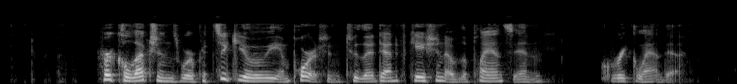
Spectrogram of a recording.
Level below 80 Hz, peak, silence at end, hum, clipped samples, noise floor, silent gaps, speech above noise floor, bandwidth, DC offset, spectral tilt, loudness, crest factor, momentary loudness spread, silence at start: -66 dBFS; -4 dBFS; 0.55 s; none; under 0.1%; -60 dBFS; none; 36 dB; 10 kHz; under 0.1%; -5 dB/octave; -24 LUFS; 22 dB; 15 LU; 1 s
